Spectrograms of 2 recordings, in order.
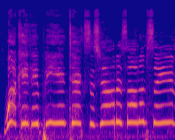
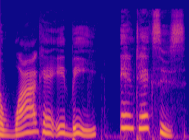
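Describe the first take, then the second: First: Very high comic whine; high-pitched whining. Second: Slow, drawn-out lament; slow complaint. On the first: Host wanting a Texas lottery winner, high mock whine. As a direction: squeal the complaint like a pleading child. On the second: Host complaining about lottery winners, slow plaintive question. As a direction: stretch out the question in protest. First, slower take of complaint. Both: Acted.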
